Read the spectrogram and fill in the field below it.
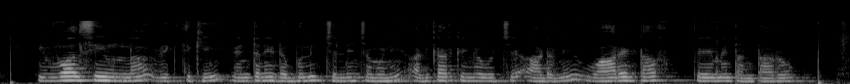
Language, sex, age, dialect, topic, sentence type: Telugu, male, 25-30, Telangana, banking, statement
